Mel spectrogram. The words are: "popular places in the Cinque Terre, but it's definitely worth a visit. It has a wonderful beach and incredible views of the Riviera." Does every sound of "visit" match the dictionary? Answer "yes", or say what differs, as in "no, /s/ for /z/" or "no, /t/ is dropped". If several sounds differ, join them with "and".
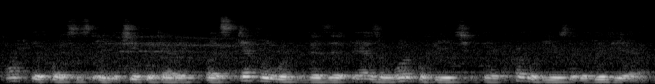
yes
